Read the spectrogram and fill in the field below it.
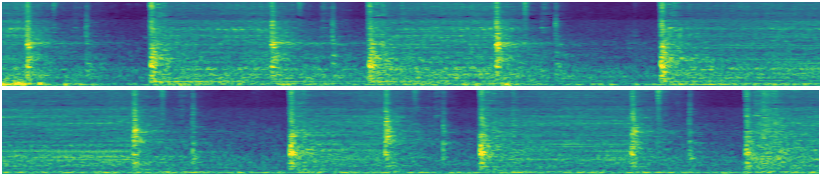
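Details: Carrier A/C outdoor condenser unit: loud clicks about every half second as the fan tries to start then stops spinning; cause unclear, suspected run/start capacitor or fan motor.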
